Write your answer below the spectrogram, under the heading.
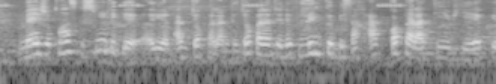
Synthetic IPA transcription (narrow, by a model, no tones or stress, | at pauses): mɛʒəpãːskəsunuliɡɛjɔla̰k̚d͡ʒɔkːa̰lɐntɛd͡ʒɔkːalantɛdɛfliŋkəbisɐxa̰kːopeɾatiːfjɛk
